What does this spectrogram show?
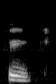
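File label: "fake", Nigerian Pidgin, female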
